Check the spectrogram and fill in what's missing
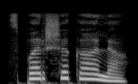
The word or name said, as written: ಸ್ಪರ್ಶಕಾಲ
